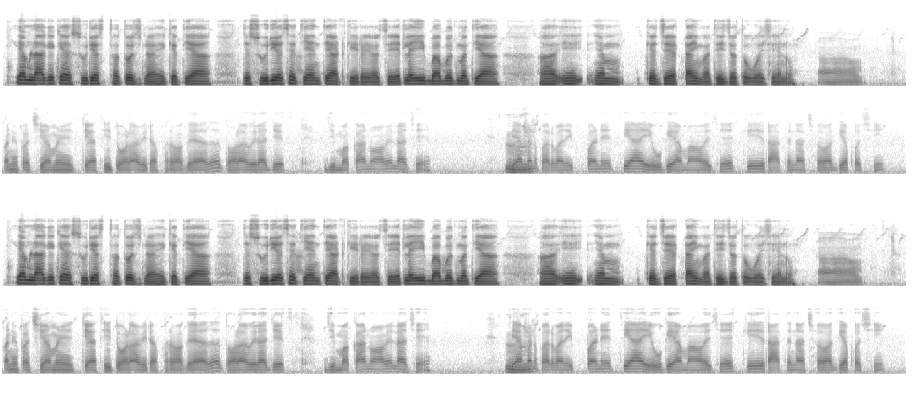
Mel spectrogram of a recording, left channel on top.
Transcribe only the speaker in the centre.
એમ લાગે કે સૂર્યાસ્ત થતો જ નહી કે ત્યાં જે સૂર્ય છે
ત્યાં નત્યાં અટકી રહ્યો છે. એટલે ઈ બાબતમાં
ત્યાં હા એ એમ કે, જે ટાઈમ વધી જતો હોય છે. એનો
હમ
